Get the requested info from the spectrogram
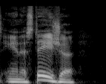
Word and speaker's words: Anastasia: In the movie, it's Anastasia, but it's very possible you pronounce it differently.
